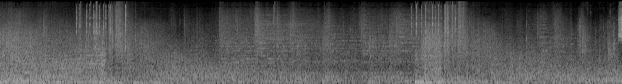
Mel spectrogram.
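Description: Warship guns boom in a World of Warships naval battle, with heavy, rumbling salvos and crashing impacts rolling over a dense, loud battle din, with a big blast near the end.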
